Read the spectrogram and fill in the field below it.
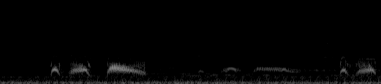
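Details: Spotted dove cooing in the tight, fast 'kristal' manner: one full phrase of two clipped notes and a falling coo, then quiet soft notes, then the opening of the next phrase, over a low droning background.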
